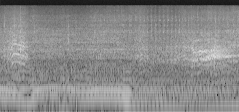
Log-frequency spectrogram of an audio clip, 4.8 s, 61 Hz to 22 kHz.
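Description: Maruti 800's small three-cylinder petrol engine revving: the revs rise, dip briefly under a second in, rise again and hold, then fall to a steady lower speed about two and a half seconds in. A higher whine comes in near the end.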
